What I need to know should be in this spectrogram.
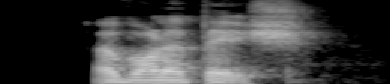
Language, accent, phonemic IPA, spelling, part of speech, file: French, France, /a.vwaʁ la pɛʃ/, avoir la pêche, verb, LL-Q150 (fra)-avoir la pêche.wav
- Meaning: 1. to feel great, to be in great form, to be full of beans 2. to have the sole fishing rights in a certain place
